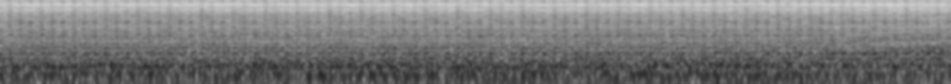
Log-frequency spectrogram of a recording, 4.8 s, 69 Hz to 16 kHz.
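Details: Land Rover Discovery 3 2.7 TDV6 diesel, hot engine at idle: low, uneven knocking thud running through the diesel clatter; a real knock, cause not yet found.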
